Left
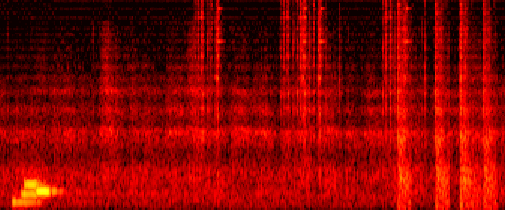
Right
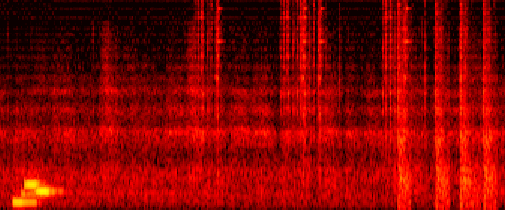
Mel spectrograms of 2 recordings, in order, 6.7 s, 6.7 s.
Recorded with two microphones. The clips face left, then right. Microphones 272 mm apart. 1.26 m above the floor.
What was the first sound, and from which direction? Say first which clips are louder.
An alarm: left 2 dB; 10° left (ahead or behind).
